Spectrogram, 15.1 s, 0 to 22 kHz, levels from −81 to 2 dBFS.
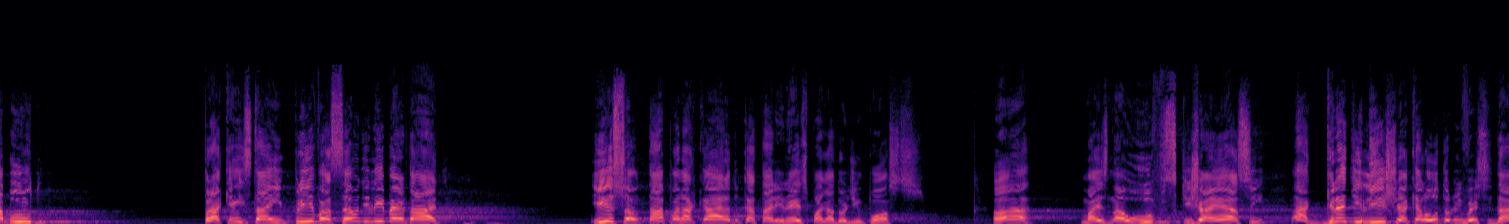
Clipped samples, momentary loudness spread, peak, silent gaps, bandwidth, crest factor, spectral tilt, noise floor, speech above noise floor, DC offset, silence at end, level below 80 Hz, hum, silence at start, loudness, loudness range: under 0.1%; 10 LU; -10 dBFS; none; 15.5 kHz; 18 dB; -3.5 dB/octave; -69 dBFS; 42 dB; under 0.1%; 0 s; -70 dBFS; none; 0 s; -28 LUFS; 4 LU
